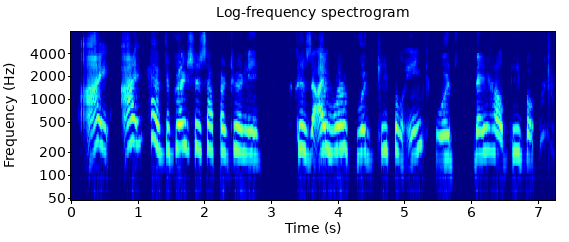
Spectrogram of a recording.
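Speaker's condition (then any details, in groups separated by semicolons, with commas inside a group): Cerebral palsy; present from birth, severe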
